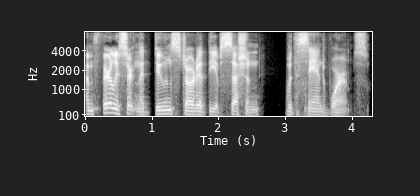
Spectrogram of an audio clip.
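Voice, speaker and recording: Low-voiced man chatting about retro games. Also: a little slow, no room sound. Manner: relaxed, explanatory, frequent fillers. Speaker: podcast co-host.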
